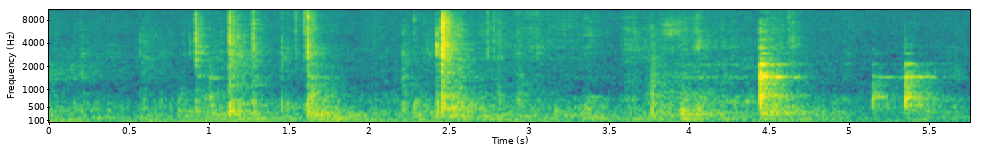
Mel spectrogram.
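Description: Light plastic clicks and taps of a Blu-ray disc being handled and pressed onto the hub of a clear plastic disc tray in a cardboard digipak. A quick run of clicks comes about a second in, a sharper snap at about two and a half seconds, and the loudest click at about four and a half seconds, some with a short plastic ring.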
